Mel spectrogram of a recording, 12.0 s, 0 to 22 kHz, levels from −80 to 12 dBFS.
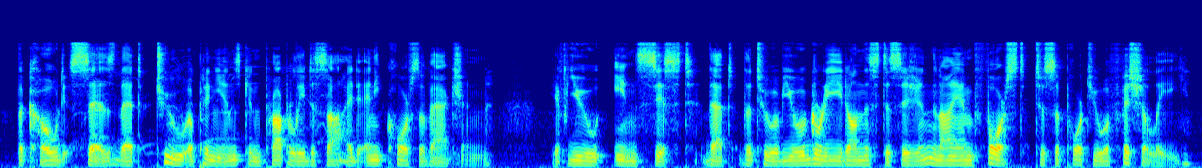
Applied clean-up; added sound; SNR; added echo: neural separator model SepFormer DNS4.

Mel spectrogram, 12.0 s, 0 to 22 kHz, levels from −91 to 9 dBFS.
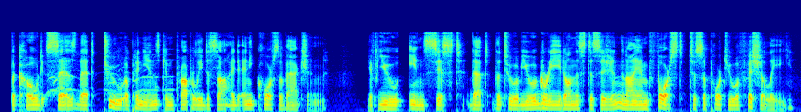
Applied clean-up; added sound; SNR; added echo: neural mask model RNNoise.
